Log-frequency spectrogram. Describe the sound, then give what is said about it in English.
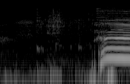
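Cranberry juice is poured into a glass, a short gurgling stream that turns into a rising, ringing tone as the glass fills, after some faint handling noise. “You have to pour by the mic.”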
